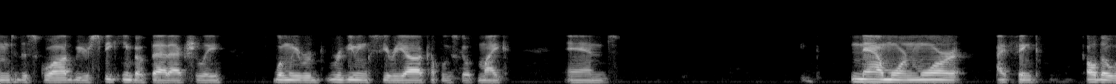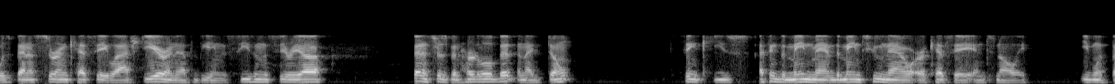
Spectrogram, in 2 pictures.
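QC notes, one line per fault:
Throughout, Bluetooth CVSD headset codec: the speech sounds thin and boxed-in, with nothing above 3.8 kHz, scratchy s sounds, a grainy hiss beneath the voice, and roughness on loud bright moments. The signal is coded one bit at a time, each bit only nudging the level up or down by an adapting step, which fits the 64 kbps Bluetooth headset link. Fast high-frequency swings outrun that step and distort, while the constant stepping leaves the granular noise.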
